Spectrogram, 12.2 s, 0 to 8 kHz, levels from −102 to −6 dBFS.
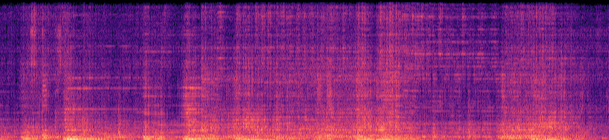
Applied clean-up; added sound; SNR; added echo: neural separator model SepFormer DNS4.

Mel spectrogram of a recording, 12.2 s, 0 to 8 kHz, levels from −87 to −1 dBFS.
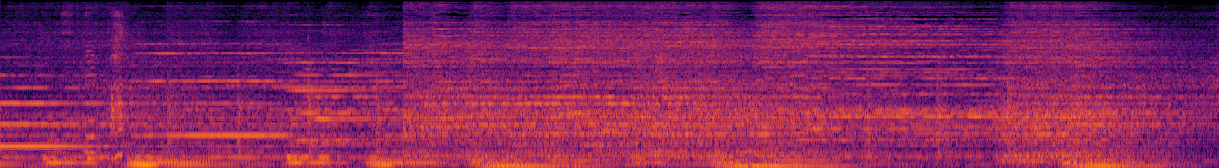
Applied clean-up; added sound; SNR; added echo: none; Hammer; 16 dB; reverberation time 0.7 s.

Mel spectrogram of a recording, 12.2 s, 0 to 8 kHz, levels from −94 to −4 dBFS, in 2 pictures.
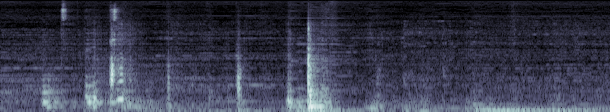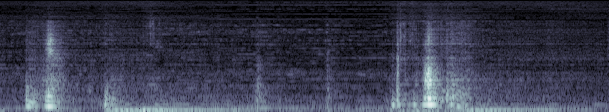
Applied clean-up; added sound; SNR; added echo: neural mask model DeepFilterNet 3.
